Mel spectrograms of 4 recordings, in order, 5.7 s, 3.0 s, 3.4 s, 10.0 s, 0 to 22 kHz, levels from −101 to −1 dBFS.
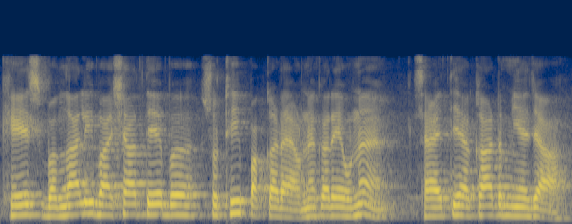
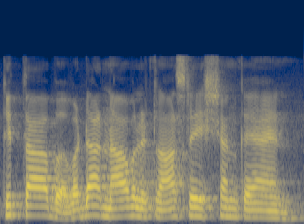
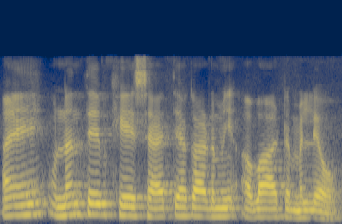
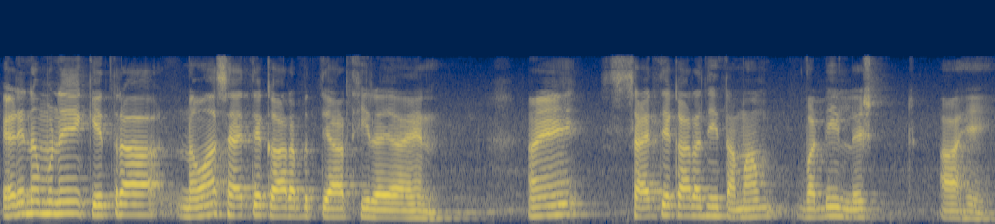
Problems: constant background noise, echo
